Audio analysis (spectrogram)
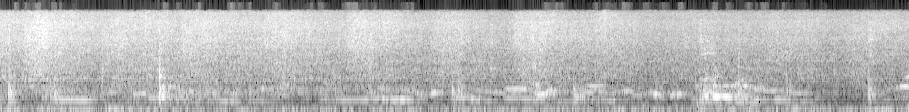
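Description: Ingredients sautéing in oil after mustard seeds have popped, a close continuous sizzle with stirring scrapes and scattered crackles, while voices murmur faintly in the background.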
